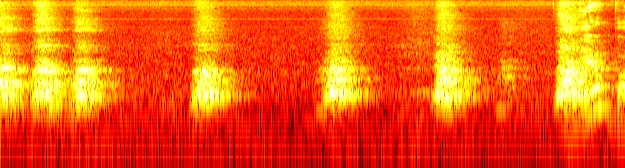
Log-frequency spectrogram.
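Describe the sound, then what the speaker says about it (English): A dog barks repeatedly in loud, spaced bursts, roughly one every second, close by with short quiet gaps between. "they're barking really hard"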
